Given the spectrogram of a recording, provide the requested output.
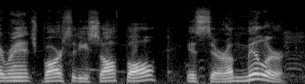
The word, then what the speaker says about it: Mueller: Number one, the longtime head coach of Cy Ranch varsity softball is Sarah Miller. M-U-E-L-L-E-R, pronounced Miller, not Mueller.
